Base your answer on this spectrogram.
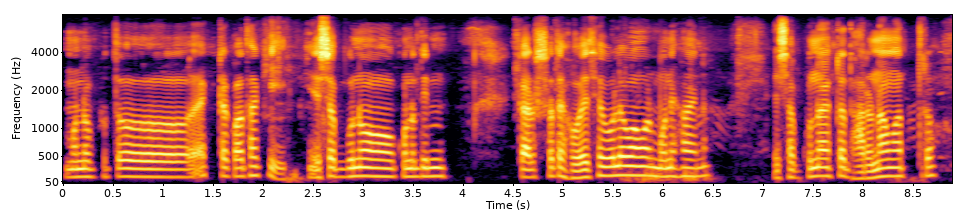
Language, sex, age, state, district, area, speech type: Bengali, male, 18-30, West Bengal, Birbhum, urban, spontaneous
